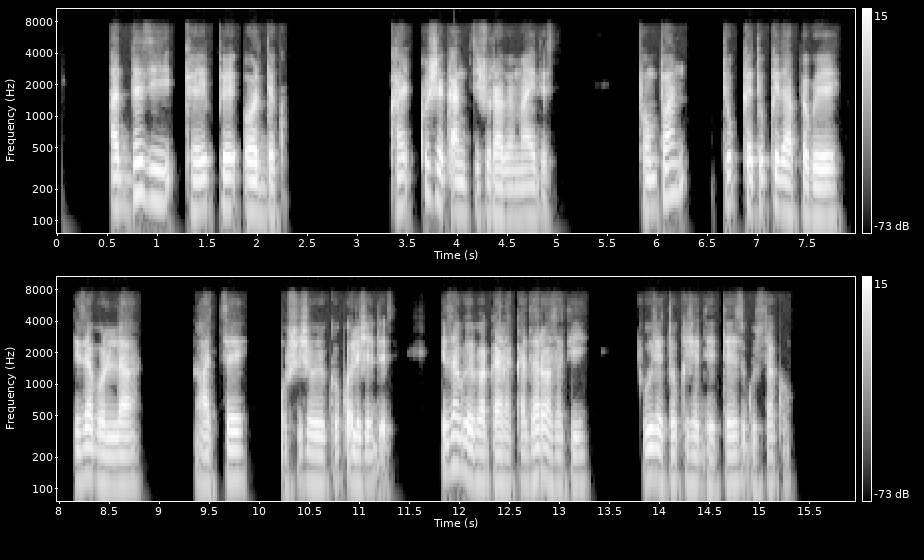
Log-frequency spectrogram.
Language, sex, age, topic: Gamo, male, 18-24, agriculture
